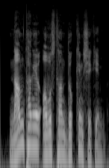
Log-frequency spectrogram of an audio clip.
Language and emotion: Bengali, neutral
